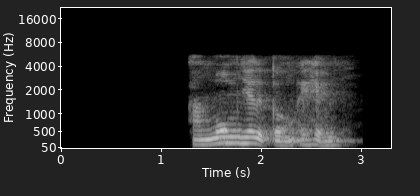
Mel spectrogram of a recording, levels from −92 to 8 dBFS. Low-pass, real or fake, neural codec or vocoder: 5.4 kHz; fake; codec, 16 kHz in and 24 kHz out, 2.2 kbps, FireRedTTS-2 codec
